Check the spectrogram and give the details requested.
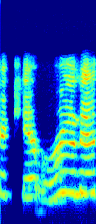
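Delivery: tearful, very high sobbing cry. Retelling holding a picture and reacting to it: retelling own crying. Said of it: "I'm crying".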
